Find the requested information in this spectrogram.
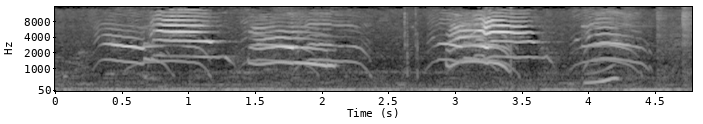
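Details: High-pitched mewing from six wild kittens, a few overlapping arched cries at a time, the loudest burst near the end before a brief quieter one, over a steady low hum.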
